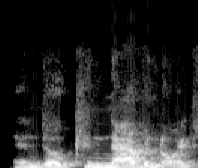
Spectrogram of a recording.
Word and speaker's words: endocannabinoid: So you mentioned earlier that we all have this, and I don't know if I'm going to be able to pronounce it. Endocannabinoid. Endocannabinoid.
